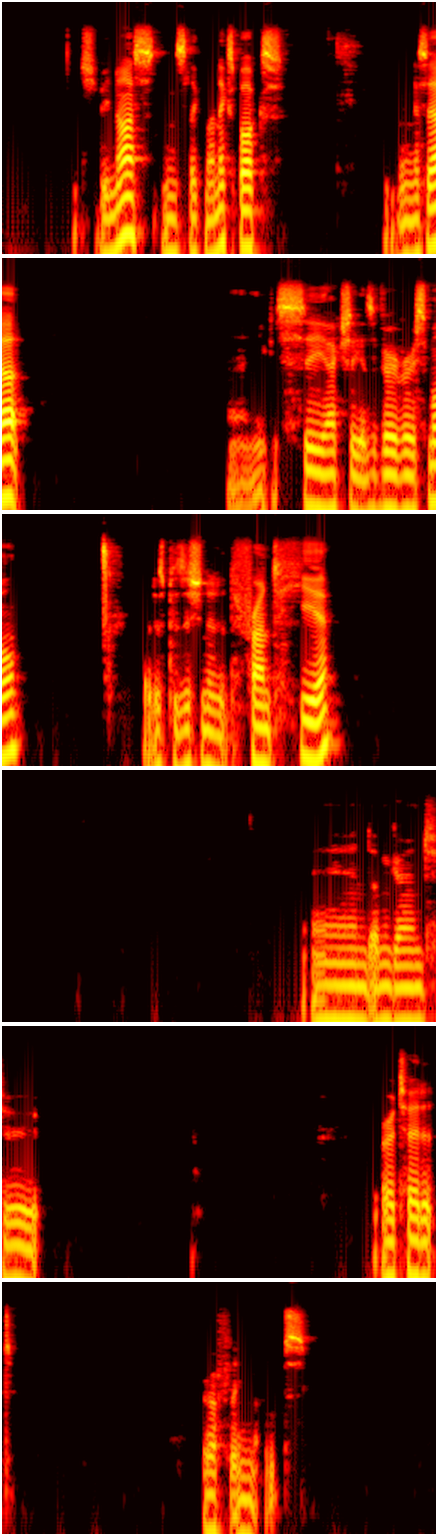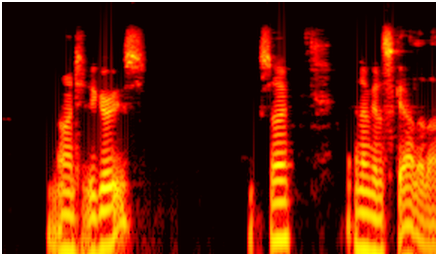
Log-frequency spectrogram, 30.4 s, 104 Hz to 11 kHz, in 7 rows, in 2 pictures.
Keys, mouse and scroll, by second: 2.0 click, 11.1 click, 19.1 click.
